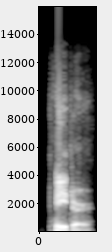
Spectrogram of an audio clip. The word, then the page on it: pater: American English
